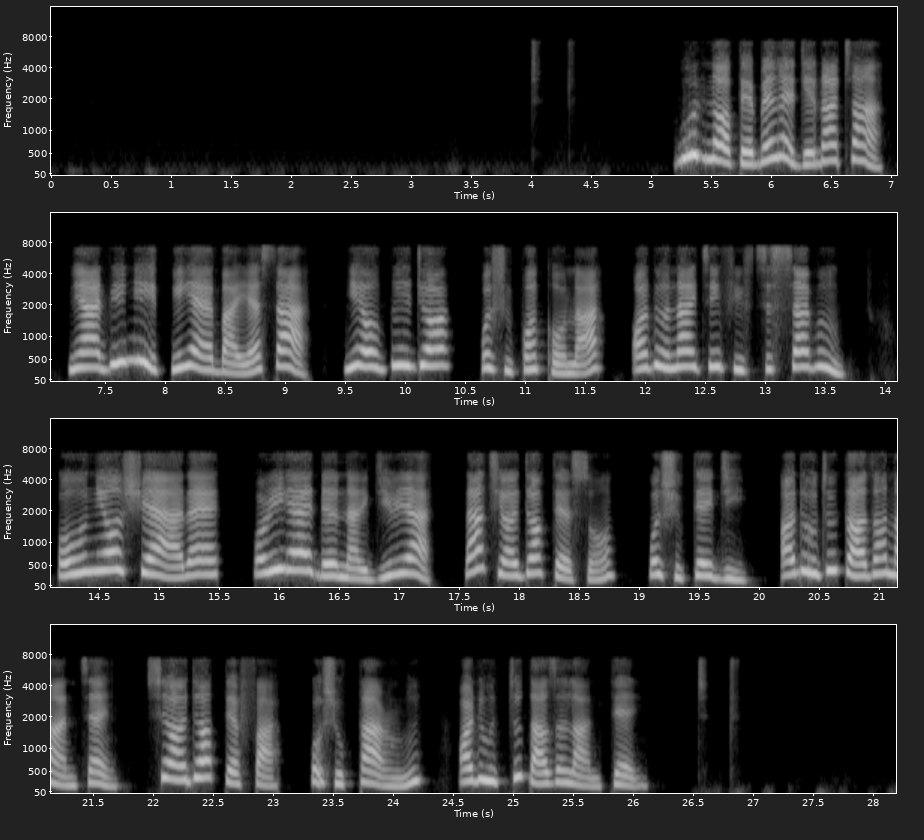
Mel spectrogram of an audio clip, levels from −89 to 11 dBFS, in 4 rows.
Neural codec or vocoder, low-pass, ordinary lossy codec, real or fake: codec, 16 kHz, 0.5 kbps, FunCodec, trained on LibriTTS, 25 frames a second; 7.2 kHz; none; fake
